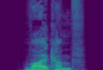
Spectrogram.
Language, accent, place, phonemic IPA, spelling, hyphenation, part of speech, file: German, Germany, Berlin, /ˈvaːlˌkamp͡f/, Wahlkampf, Wahl‧kampf, noun, De-Wahlkampf.ogg
- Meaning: election campaign, run for office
